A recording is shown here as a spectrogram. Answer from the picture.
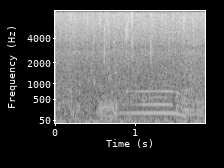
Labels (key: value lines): label: biophony, grouper
recorder: SoundTrap 300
